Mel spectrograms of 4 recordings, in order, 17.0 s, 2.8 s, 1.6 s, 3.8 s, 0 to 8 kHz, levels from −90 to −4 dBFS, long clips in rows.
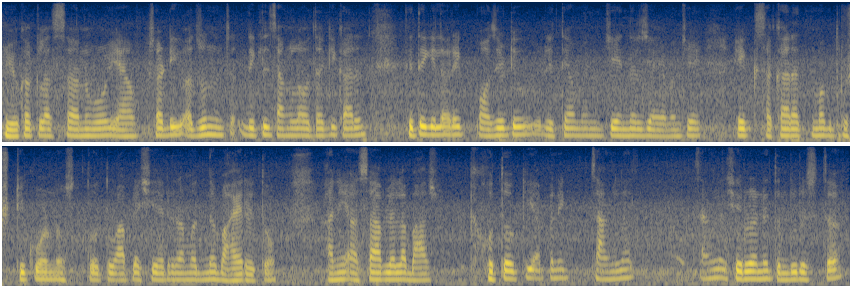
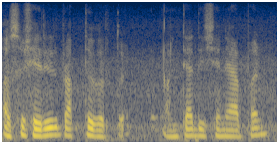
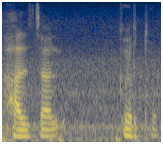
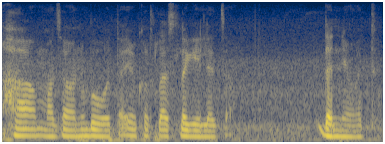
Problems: constant background noise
